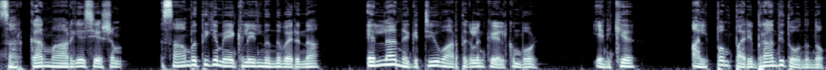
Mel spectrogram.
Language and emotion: Malayalam, fearful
